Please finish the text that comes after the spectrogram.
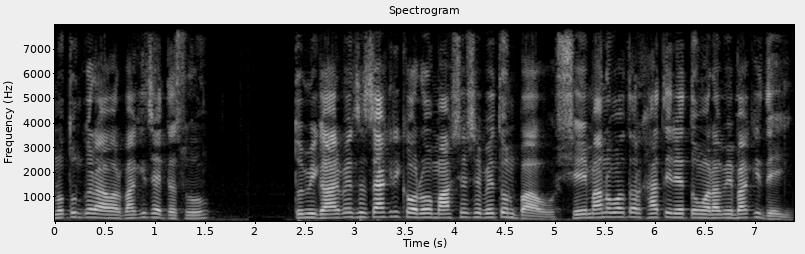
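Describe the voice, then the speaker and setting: A man's voice: fairly high pitch, darkish tone, clean tone, lightly acted. A man voicing a stern, scolding cartoon shopkeeper with a Bangladeshi accent. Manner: scolding, blunt. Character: stern, grumbling male village grocery shopkeeper refusing credit. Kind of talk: cartoon voice acting.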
